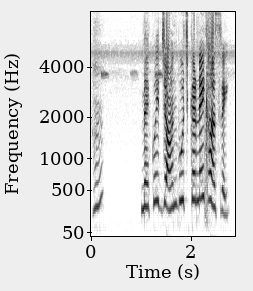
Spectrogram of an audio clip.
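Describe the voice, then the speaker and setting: A woman's voice: high-pitched, normal speed, a bit bright. A woman playing a weakened, skeptical young female patient in an audio drama. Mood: puzzled. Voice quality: coughing, weakened.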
